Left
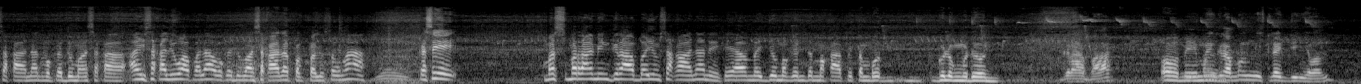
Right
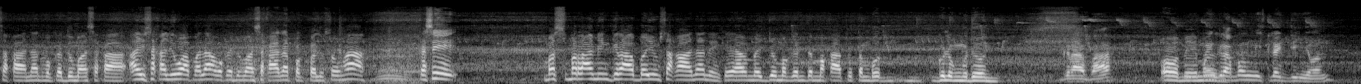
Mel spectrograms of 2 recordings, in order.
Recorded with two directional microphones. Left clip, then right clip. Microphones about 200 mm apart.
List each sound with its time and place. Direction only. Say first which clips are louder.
0.0 s speech: right 6 dB; 20° left (ahead or behind)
